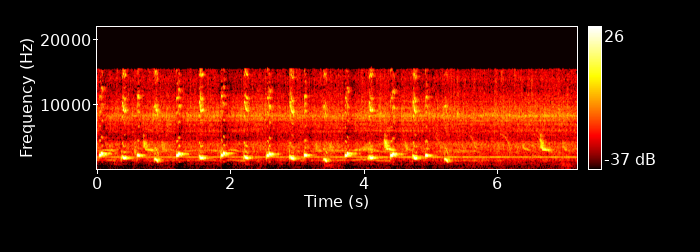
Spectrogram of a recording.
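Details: A tail-flicking caged sooty-headed bulbul sings one song for use as a training master: a rapid string of bright whistled notes, rising and falling in turn, that stops halfway through and leaves quiet.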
